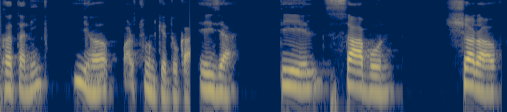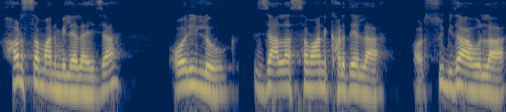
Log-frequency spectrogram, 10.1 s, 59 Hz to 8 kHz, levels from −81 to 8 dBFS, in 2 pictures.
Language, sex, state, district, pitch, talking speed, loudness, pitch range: Bhojpuri, male, Bihar, Gopalganj, 160 Hz, 155 wpm, -19 LUFS, 145-180 Hz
